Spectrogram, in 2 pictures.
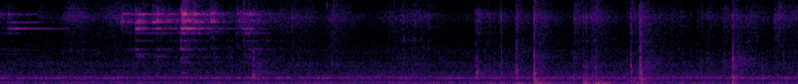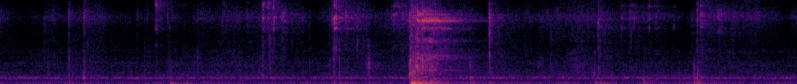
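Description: Tarot cards shuffled by hand: a run of light card flicks and clicks, with a louder knock about six seconds in.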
